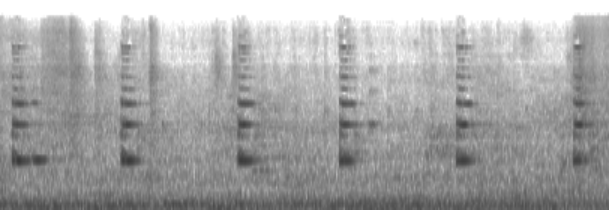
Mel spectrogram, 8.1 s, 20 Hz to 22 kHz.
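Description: A 1974 Westinghouse traction elevator, modernized by Otis, running in its hoistway. A short electronic chime with ringing overtones sounds about every second and a half, over a steady low hum from the moving car. The chime is typical of a floor-passing tone.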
